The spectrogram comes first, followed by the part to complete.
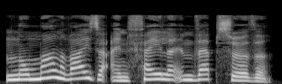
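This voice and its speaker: A woman voicing a calm male IT security expert who explains things in a mildly schoolmasterly way, mixing English phrases into the talk. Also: on the high side, unhurried, no room sound, clean studio sound, pitched above the performer's own voice. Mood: mildly lecturing. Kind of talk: audiobook character dialogue.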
